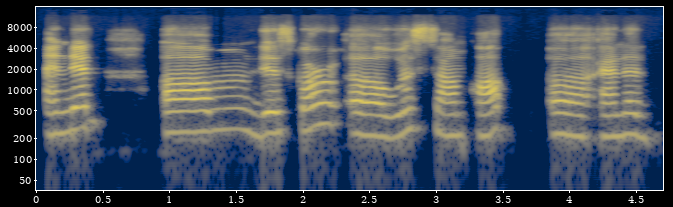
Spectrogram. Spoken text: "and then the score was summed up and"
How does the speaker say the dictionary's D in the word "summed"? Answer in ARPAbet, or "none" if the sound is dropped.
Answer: none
